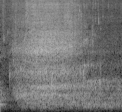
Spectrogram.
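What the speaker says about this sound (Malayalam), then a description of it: "ഇനി ഇതിലേക്ക് വെള്ളം ഒഴിക്കാം ഒരു കപ്പ് അരിക്ക് രണ്ട് കപ്പ് വെള്ളമാണ് ഒഴിക്കുന്നത്" Water poured from a cup into a pot of rice for jeera rice, a steady bright splashing pour rising in the first half second and holding up close for the whole stretch, with no talking.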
